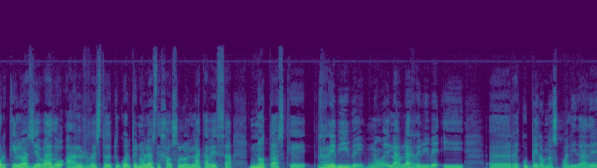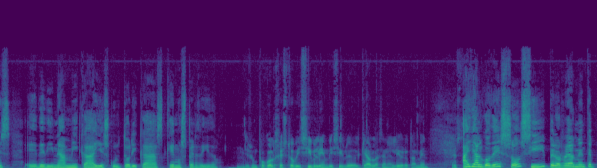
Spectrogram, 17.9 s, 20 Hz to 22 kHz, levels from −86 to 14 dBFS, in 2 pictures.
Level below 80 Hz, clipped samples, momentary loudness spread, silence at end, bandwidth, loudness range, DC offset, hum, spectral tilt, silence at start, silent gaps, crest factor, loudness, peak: -46 dBFS; under 0.1%; 14 LU; 0.05 s; 15.5 kHz; 8 LU; under 0.1%; none; -6.5 dB/octave; 0 s; none; 18 dB; -23 LUFS; -4 dBFS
